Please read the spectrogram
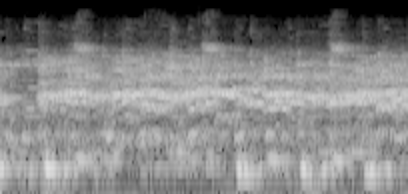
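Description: Karaoke music: the backing track of a golden-era Indian film song with a steady beat, a man singing along into a handheld microphone.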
